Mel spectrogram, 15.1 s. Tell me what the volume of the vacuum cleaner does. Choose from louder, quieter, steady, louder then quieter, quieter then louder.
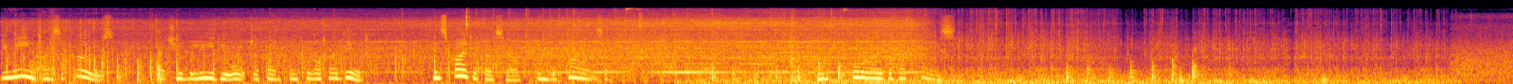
louder.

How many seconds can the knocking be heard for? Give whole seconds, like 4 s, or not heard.
4 s.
